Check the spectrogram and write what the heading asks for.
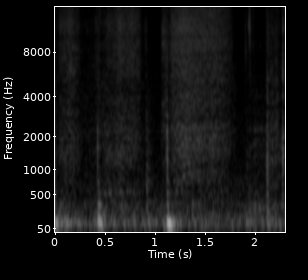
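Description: Quiet handling noises of trading cards and booster packs on a playmat: a few soft taps, the sharpest just past a second in, followed by a brief light rustle.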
